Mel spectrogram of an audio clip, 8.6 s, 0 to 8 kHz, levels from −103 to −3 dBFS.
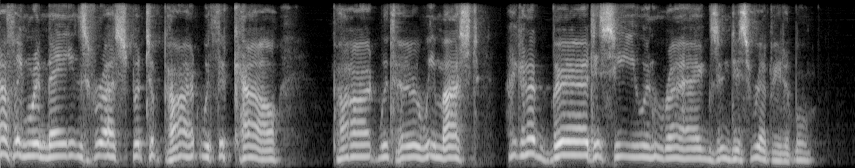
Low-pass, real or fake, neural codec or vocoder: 7.2 kHz; fake; vocoder, 22.05 kHz, 80 mel bands, HiFi-GAN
